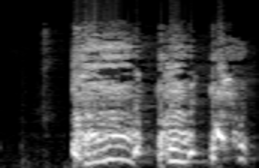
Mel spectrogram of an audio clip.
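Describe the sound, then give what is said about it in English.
Three harsh, loud coughs from a person with a cold come in quick succession, each a raspy burst, the first slightly longer than the two that follow. “Also, got a little cold going on, so I apologize if I'm coughing a decent amount.”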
